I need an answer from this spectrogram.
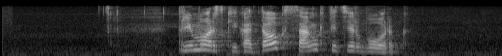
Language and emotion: Russian, positive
